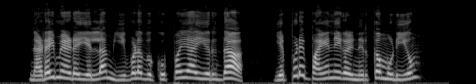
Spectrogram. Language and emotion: Tamil, angry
